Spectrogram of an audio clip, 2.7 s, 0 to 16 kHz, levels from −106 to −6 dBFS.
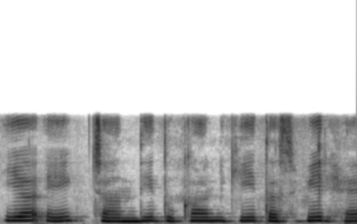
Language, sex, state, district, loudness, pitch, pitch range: Hindi, female, Jharkhand, Deoghar, -15 LUFS, 260 Hz, 245-265 Hz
